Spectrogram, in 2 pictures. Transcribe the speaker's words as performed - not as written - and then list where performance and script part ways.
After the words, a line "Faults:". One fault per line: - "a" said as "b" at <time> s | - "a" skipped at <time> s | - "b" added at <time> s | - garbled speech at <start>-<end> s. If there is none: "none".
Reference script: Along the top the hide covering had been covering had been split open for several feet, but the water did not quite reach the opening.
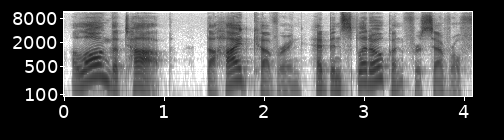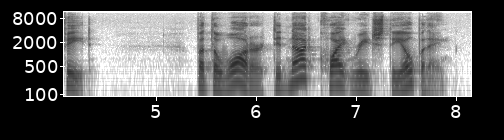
Along the top the hide covering had been split open for several feet, but the water did not quite reach the opening.
Faults:
- "covering had been" skipped at 2.8 s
